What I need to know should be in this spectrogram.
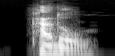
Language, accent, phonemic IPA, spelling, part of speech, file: English, Australia, /ˈpædl̩/, paddle, noun / verb, En-au-paddle.ogg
